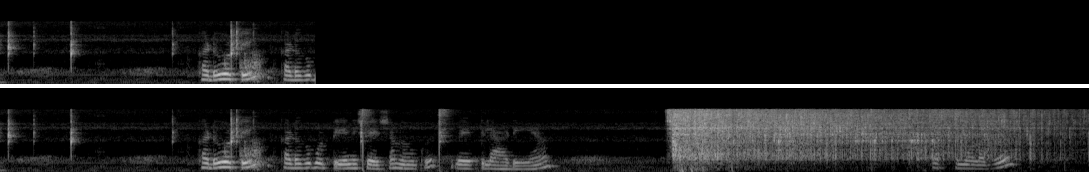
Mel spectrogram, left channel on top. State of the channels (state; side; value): drops out; left; at 3.2 s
